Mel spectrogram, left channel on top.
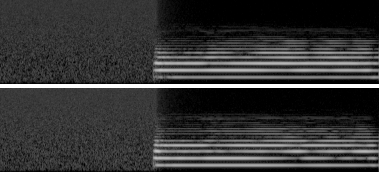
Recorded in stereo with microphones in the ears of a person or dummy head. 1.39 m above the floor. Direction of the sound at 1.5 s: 40° right (ahead or behind).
